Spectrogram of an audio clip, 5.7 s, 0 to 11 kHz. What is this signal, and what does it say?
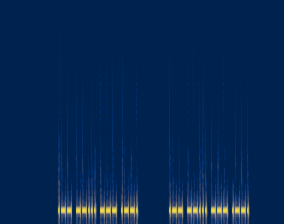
Morse code, heard as a keyed tone, about 37 wpm, 700 Hz. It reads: W7OP W7OP
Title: USA Call Signs - 4 Characters - Repeated 2x - 40wpm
